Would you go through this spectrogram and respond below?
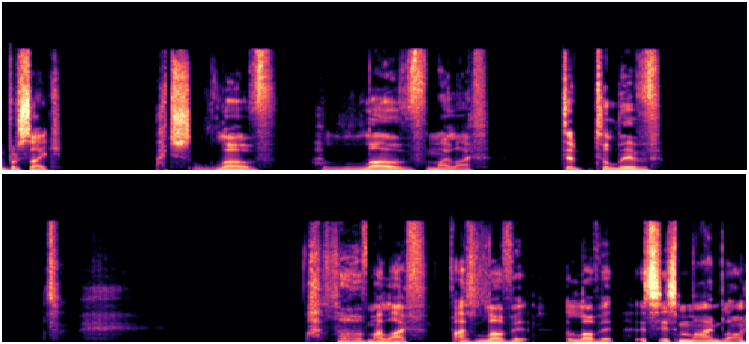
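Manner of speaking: slow, moved, emotional, love drawn out. Speaking after swearing not to get emotional, getting emotional. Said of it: "I swore I wasn't gonna get emotional".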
